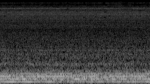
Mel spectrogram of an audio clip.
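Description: Steady, fairly quiet drone of a Beechcraft plane's engine in a flight simulator during a climb, an even hum with no pauses or changes.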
